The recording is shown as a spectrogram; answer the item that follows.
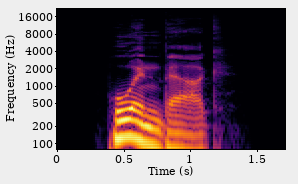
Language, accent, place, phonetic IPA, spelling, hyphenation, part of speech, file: German, Germany, Berlin, [ˈhoːənˌbɛʁk], Hohenberg, Ho‧hen‧berg, proper noun, De-Hohenberg.ogg
- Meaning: 1. a town in Wunsiedel district, Upper Franconia, Bavaria, Germany; official name: Hohenberg an der Eger 2. a municipality of Lower Austria, Austria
